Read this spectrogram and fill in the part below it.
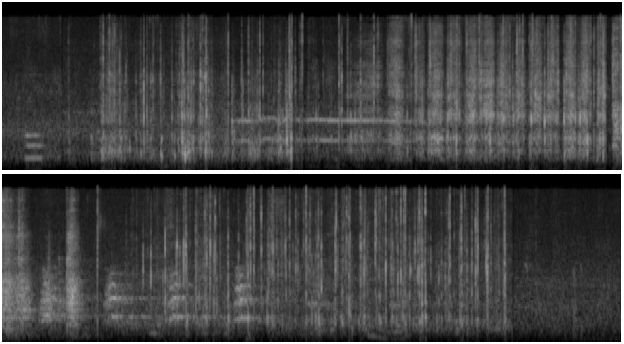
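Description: A foil bag crinkles and rustles as it is opened.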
